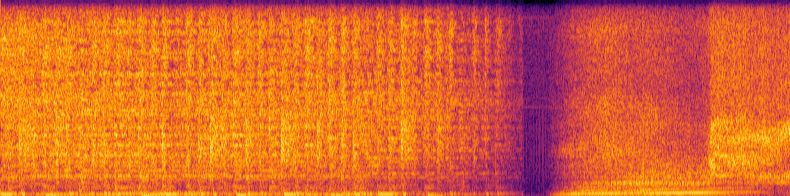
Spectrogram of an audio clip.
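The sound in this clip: Car tires skid and screech over a loud roaring engine, which drops almost to silence for a moment. The engine then revs up again with a rising whine.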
